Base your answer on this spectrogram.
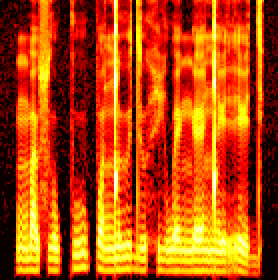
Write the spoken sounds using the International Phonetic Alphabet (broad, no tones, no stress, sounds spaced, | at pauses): ŋ͡m a sʷ ʌ w k u p ʌ ŋ͡ǃ ɯ d ɯ h i w ɛ ŋ ɛ ŋ͡ǃ e r e d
